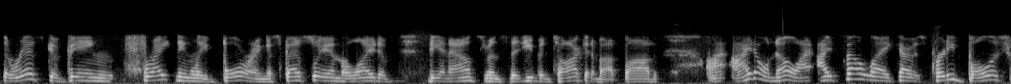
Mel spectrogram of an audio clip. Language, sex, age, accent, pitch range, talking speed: English, male, 50-69, American, 150-185 Hz, 185 wpm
